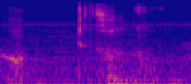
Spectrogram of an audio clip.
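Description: Someone bites into and chews crunchy fried food, giving a short, close burst of crisp crunching that grows louder near the end, with no talking.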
